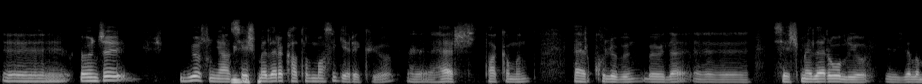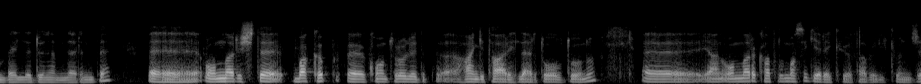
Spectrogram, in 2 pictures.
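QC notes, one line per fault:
No faults found: the speech carries nothing above 8 kHz, which fits the bandwidth limit of an Opus call codec after call microphone processing.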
